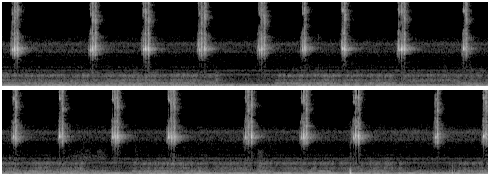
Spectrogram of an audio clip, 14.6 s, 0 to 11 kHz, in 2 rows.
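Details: Cricket indoors chirping steadily: bright, clipped high chirps at a near-regular pace of about one per 0.7 seconds, some in quick pairs, above faint low hum and a single soft knock.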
